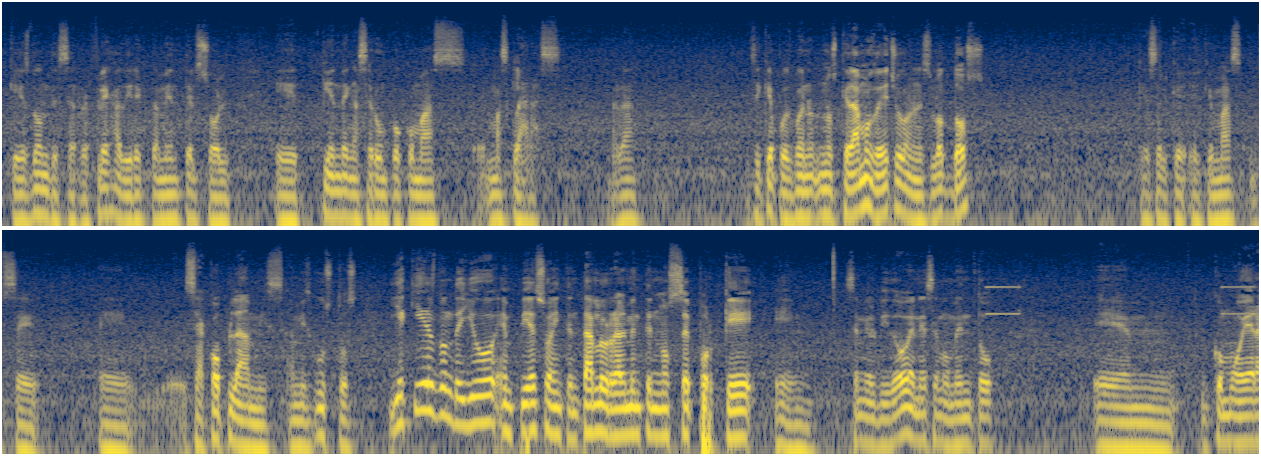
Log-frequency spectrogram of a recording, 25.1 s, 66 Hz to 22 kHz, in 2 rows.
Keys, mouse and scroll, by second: 0.4 click, 0.7 middle click, 1.2 click, 1.5-3.5 middle drag, 5.8 click, 6.7 click, 11.4 Escape, 12.6 KP_0, 14.9 right click, 21.8 shift+a, 23.8 click.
